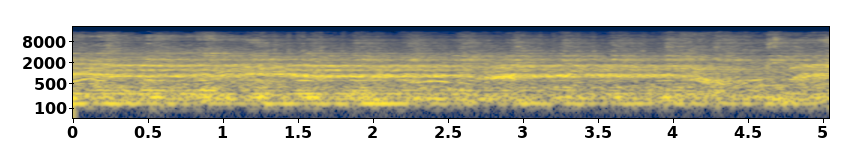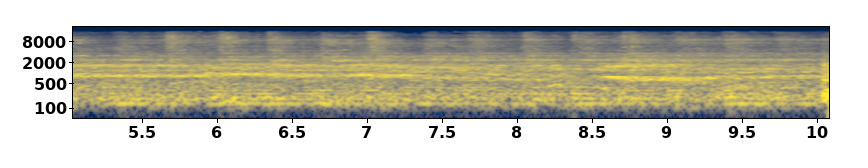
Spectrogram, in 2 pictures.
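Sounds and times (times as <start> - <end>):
bells jingling: 0.0 - 10.0
men singing: 5.6 - 10.0.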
